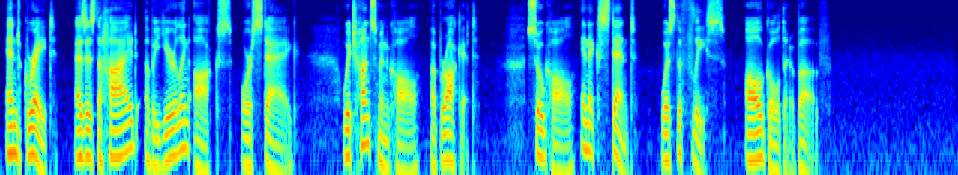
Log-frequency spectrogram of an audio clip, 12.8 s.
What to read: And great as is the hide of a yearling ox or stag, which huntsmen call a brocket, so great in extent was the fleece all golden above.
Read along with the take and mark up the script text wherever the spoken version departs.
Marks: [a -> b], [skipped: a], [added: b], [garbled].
And great as is the hide of a yearling ox or stag, which huntsmen call a brocket, so [great -> call] in extent was the fleece all golden above.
